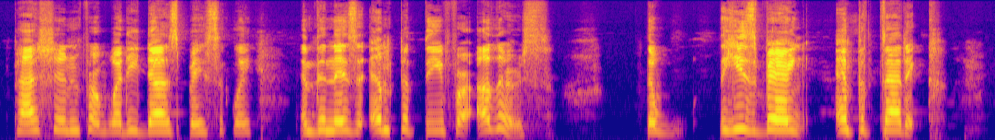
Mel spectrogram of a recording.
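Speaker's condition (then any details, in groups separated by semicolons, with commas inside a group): Cerebral palsy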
